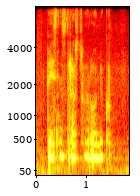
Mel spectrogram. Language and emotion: Russian, neutral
